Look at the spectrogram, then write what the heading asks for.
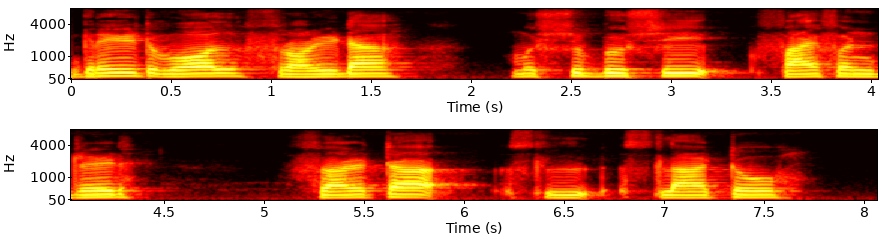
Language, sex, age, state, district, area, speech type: Goan Konkani, male, 18-30, Goa, Salcete, rural, spontaneous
